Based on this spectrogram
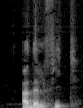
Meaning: adelphic
- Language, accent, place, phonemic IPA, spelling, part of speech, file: French, France, Lyon, /a.dɛl.fik/, adelphique, adjective, LL-Q150 (fra)-adelphique.wav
